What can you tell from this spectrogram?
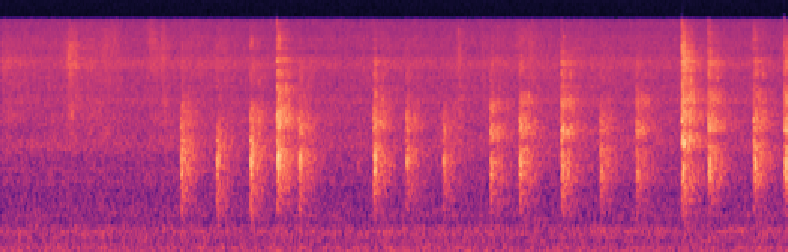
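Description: Chalk writing on a blackboard: an irregular run of short, sharp chalk strokes and taps, starting about a second and a half in, over a steady low room hum.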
